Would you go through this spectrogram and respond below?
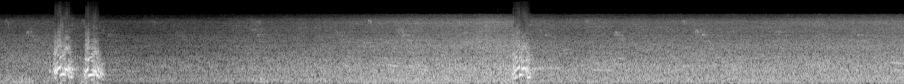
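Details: Two quick barks from a dog, then a single bark about four seconds later, with a long stretch of steady hissing background noise.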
